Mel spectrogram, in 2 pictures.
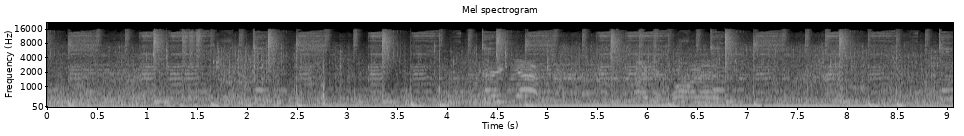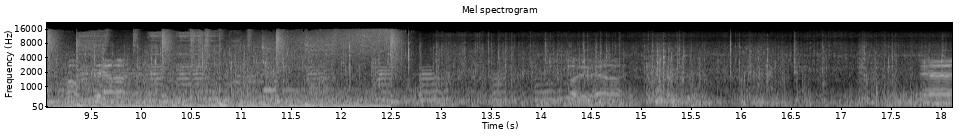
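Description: Music with a heavy bass line laid over the rattle, knocks and tyre noise of a Scott Ransom eRide e-mountain bike riding fast over grass and dirt trail. The music cuts off suddenly about twelve and a half seconds in, leaving the bike's tyre and rattle noise.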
